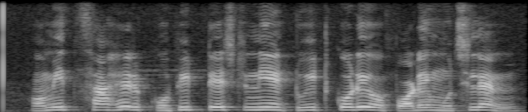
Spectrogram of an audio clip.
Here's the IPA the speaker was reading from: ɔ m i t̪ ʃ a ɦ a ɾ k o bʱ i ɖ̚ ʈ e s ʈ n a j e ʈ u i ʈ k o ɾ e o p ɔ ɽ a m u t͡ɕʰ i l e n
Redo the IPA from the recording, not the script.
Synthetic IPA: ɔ m i t̪ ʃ a ɦ e ɾ k o bʱ i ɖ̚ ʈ e s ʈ n i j e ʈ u i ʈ k o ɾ e o p ɔ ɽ e m u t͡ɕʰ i l e n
